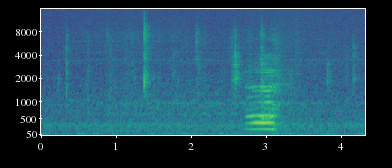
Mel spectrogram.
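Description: Light clicks and taps of a die-cast model fire engine being handled and turned over in the hands, with a brief hummed voice sound about three seconds in.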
